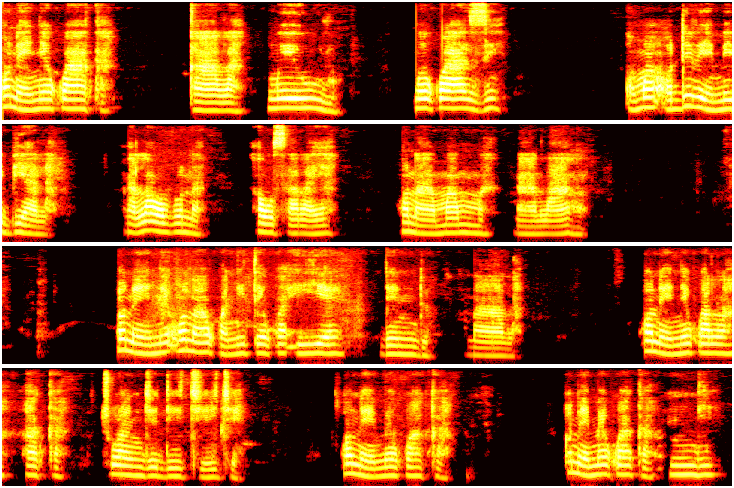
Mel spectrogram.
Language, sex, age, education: Igbo, male, 60+, tertiary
